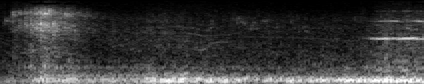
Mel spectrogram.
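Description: A vehicle engine running at idle, its low hum growing louder about half a second in, with a brief hiss at the start. A single steady high tone comes in near the end.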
